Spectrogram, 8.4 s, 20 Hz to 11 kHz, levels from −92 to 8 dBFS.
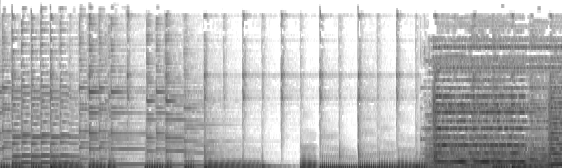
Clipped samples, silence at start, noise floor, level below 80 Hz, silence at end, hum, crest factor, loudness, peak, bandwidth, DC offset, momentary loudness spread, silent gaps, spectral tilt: under 0.1%; 0 s; -42 dBFS; -28 dBFS; 0 s; none; 18 dB; -20 LUFS; 0 dBFS; 11 kHz; under 0.1%; 12 LU; none; -5 dB/octave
